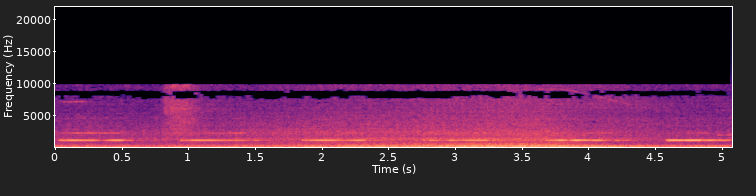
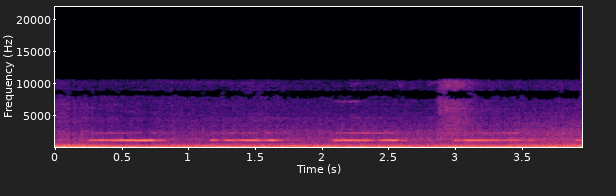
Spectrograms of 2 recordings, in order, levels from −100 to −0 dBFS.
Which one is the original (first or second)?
first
